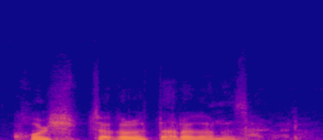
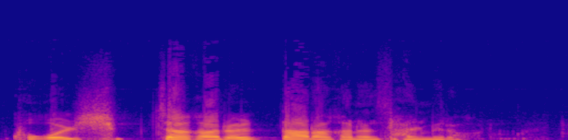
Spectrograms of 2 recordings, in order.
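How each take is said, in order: First: Much softer, quicker throwaway repeat; quiet fast echo. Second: Said in the usual way. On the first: Real, not acted. Pastor softly echoing his line to the congregation. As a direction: toss it off under the breath.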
